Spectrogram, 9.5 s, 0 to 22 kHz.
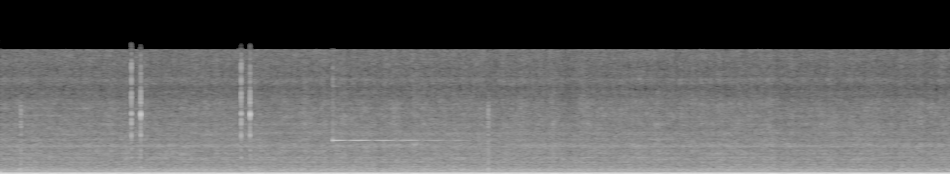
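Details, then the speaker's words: Handmade helicopter engine running after a new injector and a welded-in oxygen sensor were fitted and tuned: steady, even low hum with no knocks, misses or dips; running smoothly. "موتورمون خیلی عالی داره کار می‌کنه ۹۰ از کار موتورمون تموم شد خیلی عالی صاف داره کار میکنه"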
